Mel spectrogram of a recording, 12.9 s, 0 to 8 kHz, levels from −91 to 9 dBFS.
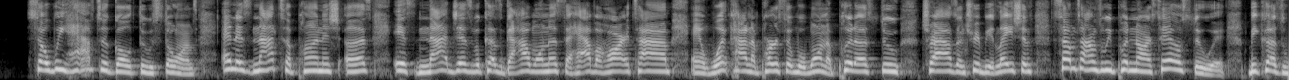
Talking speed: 215 wpm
